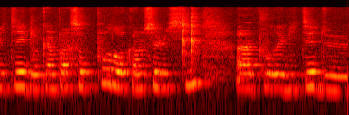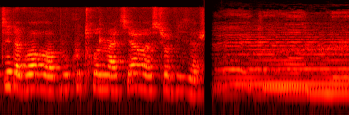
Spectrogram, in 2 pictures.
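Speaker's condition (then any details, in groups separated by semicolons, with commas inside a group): No condition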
